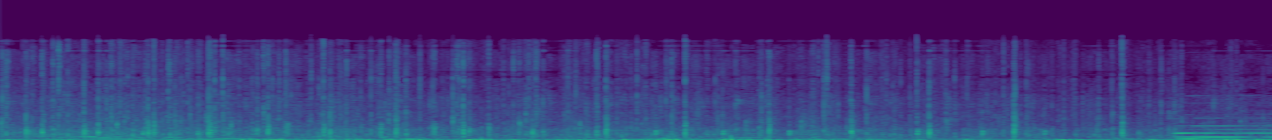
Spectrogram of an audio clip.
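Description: A crowd clapping irregularly and stirring, over a low rumble.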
